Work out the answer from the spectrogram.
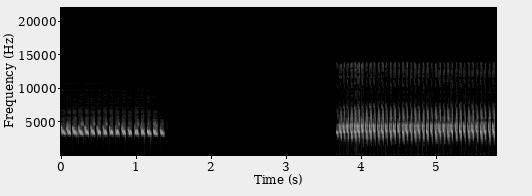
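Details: European greenfinch song from a recording made for training caged birds: a fast, even trill of repeated notes at one pitch for over a second, a pause of silence, then a longer, denser, buzzier trill.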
